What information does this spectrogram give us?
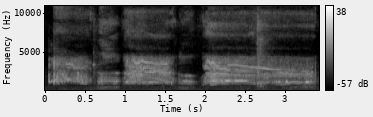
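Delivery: very high thin squealed scream; retold scream. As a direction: let out piercing, drawn-out mock screams. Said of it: "I screamed".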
